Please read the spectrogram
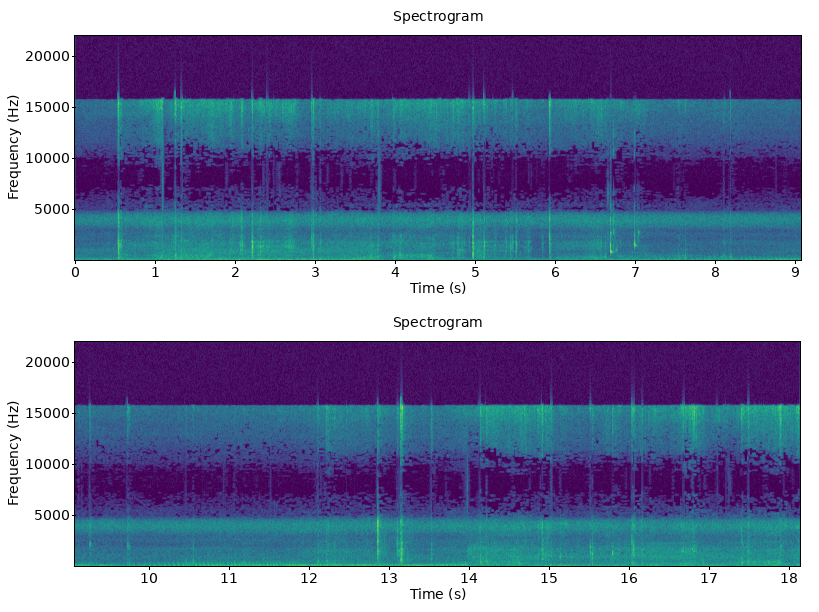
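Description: Skateboard wheels rolling on a concrete bank with a steady low rumble that rises and falls as the rider passes, broken by a few sharp clacks of the board hitting the concrete and coping.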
